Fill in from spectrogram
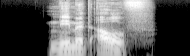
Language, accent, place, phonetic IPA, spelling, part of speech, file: German, Germany, Berlin, [ˌneːmət ˈaʊ̯f], nehmet auf, verb, De-nehmet auf.ogg
- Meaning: second-person plural subjunctive I of aufnehmen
